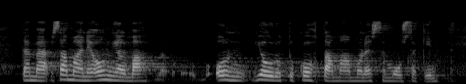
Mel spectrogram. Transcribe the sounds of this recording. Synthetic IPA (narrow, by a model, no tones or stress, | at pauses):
t̪æmæsɑmɑineoŋːelmɑ | onjowdut̪ːukoht̪ɑːmɑːmːonesːɑmuːsːɑkin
